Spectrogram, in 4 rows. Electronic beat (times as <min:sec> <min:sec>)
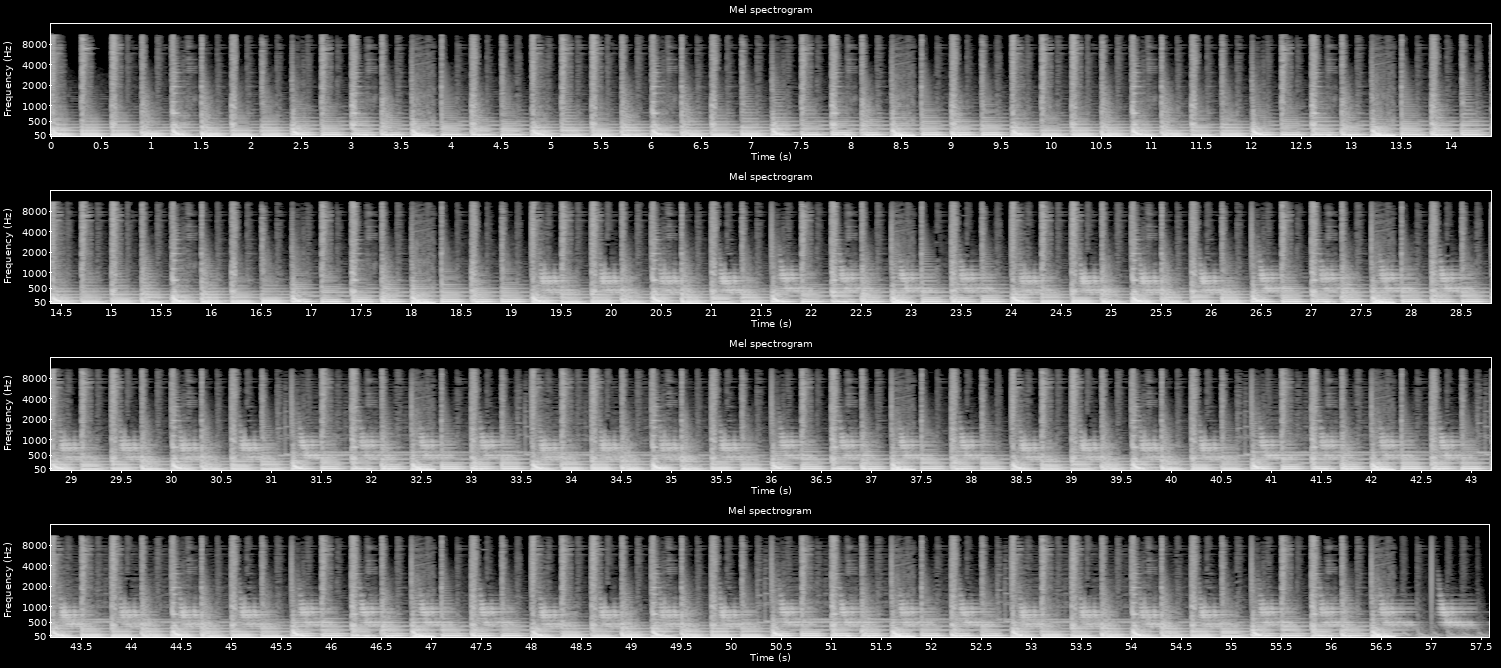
0:19.2 0:57.5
